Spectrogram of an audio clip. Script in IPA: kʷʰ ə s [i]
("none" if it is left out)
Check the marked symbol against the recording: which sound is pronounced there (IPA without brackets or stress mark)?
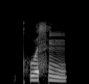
ĩ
